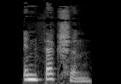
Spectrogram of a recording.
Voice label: "infection", spelling voice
